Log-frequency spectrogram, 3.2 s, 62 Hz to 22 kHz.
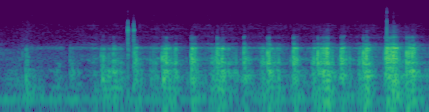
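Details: Sabre 2000 CNC Y-axis ballscrew drive, odd clang/grind heard for about a year, servo turned on the bench: rapid rough clunks, several per second, growing louder with rotation; internal knocking, cause not yet confirmed.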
